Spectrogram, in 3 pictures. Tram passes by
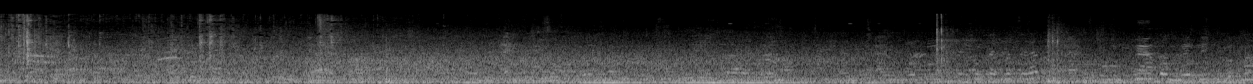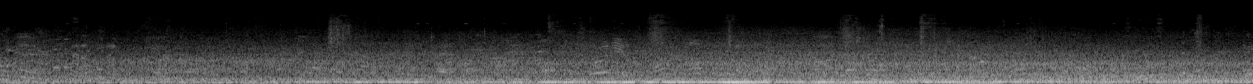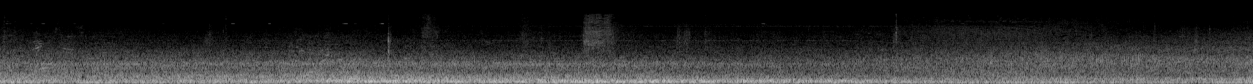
0:11.1 0:37.5

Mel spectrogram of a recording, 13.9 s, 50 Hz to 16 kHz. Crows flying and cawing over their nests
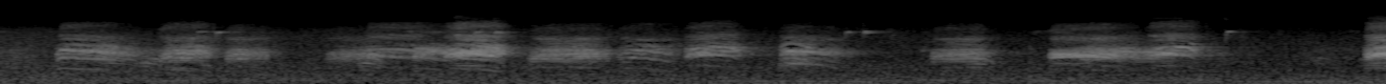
0:00.6 0:08.4, 0:09.3 0:12.2, 0:13.6 0:13.8

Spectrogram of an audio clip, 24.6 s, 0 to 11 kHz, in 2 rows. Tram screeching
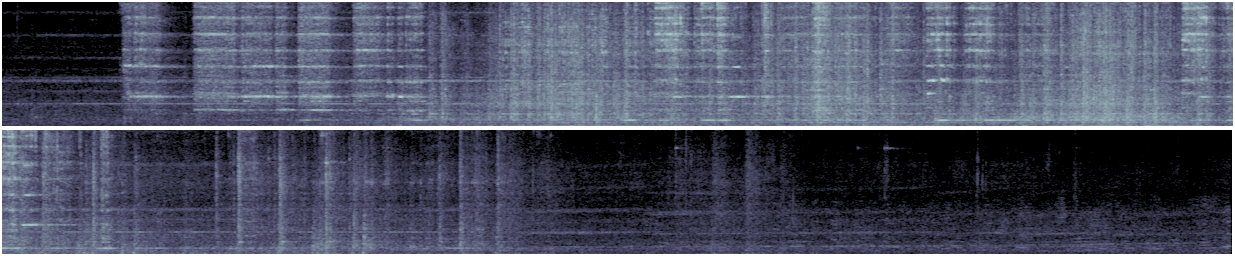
0:01.2 0:15.4

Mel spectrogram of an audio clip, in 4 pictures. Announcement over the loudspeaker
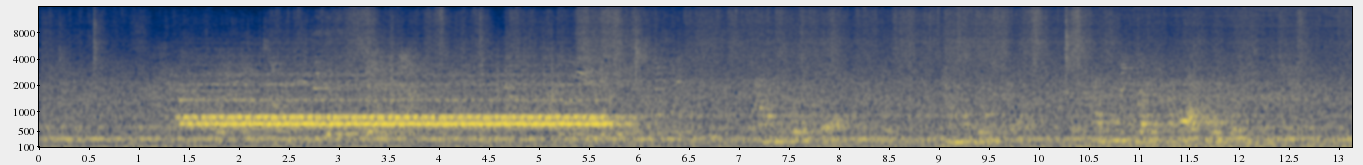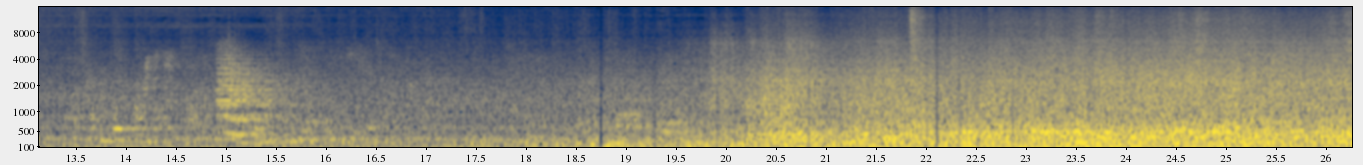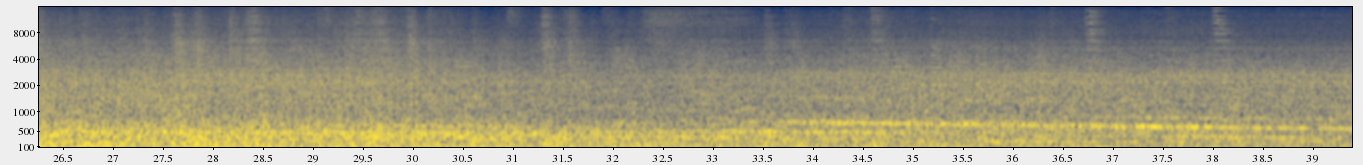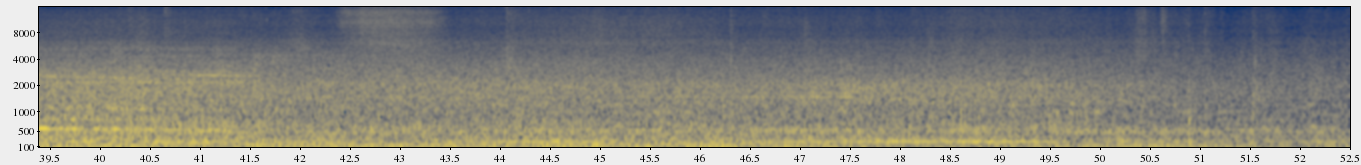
0:01.4 0:06.2

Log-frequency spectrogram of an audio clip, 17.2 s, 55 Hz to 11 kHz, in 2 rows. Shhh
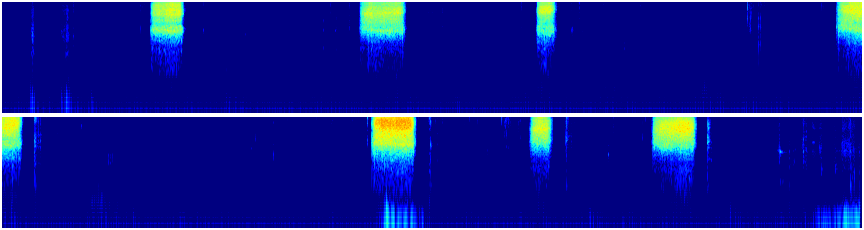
0:01.5 0:01.9, 0:03.6 0:04.1, 0:05.3 0:05.6, 0:08.4 0:09.0, 0:12.3 0:12.8, 0:13.9 0:14.2, 0:15.1 0:15.7

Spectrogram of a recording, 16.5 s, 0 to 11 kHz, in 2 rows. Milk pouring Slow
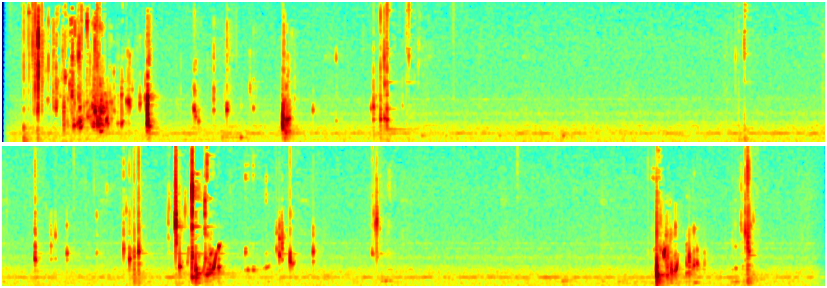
0:00.2 0:04.4, 0:08.5 0:12.3, 0:14.6 0:16.0

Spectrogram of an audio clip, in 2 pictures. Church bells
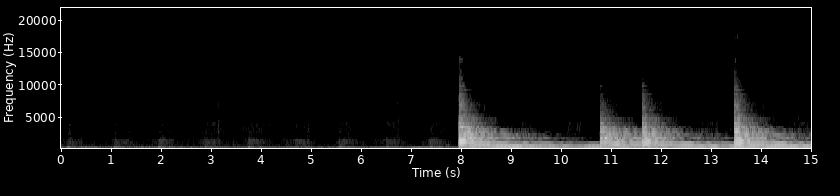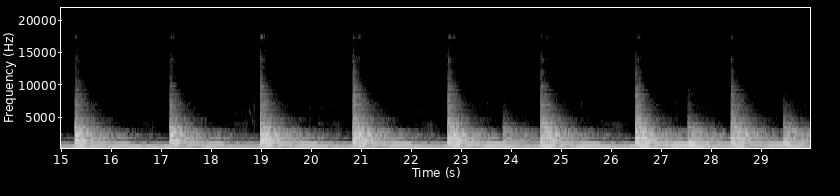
0:07.9 0:29.9

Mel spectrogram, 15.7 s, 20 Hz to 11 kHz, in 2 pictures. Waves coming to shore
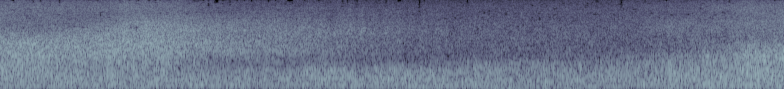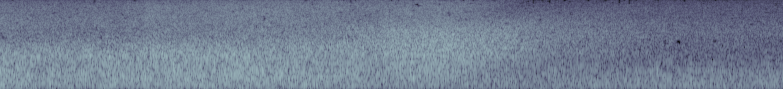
0:07.0 0:15.6

